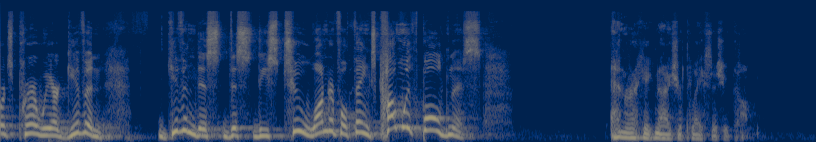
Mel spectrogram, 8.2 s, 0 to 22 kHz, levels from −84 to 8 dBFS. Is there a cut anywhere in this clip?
no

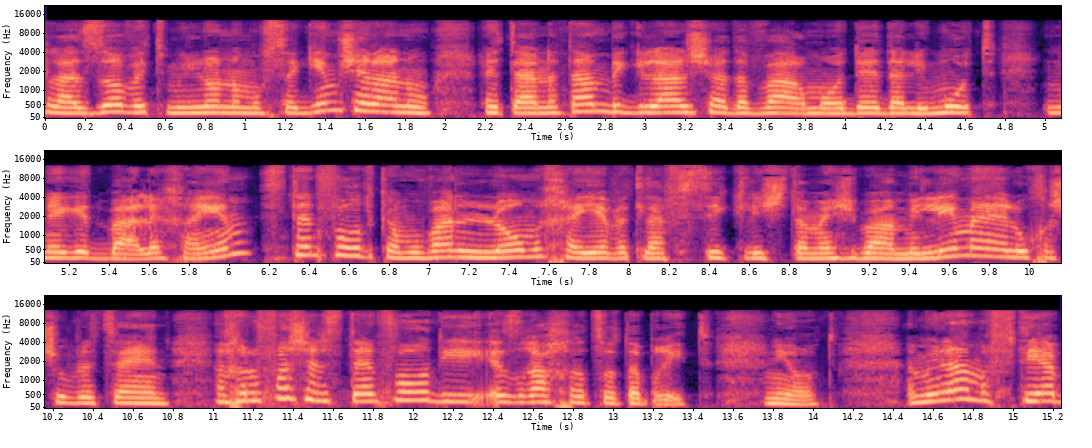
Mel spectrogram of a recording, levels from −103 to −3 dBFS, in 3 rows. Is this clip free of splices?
no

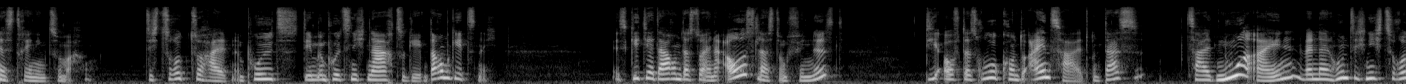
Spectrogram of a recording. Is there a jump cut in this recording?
no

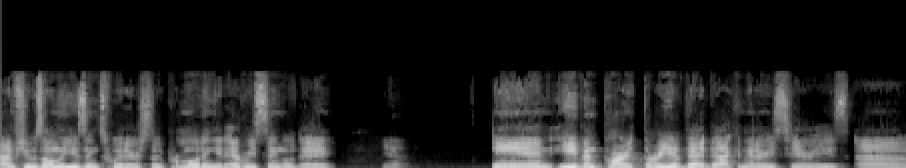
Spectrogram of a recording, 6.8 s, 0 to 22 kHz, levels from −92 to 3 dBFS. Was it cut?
no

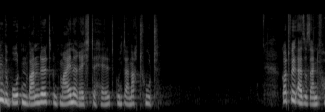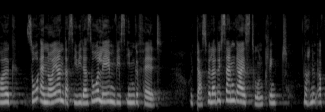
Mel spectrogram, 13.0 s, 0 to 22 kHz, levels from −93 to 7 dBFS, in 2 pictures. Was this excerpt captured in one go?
yes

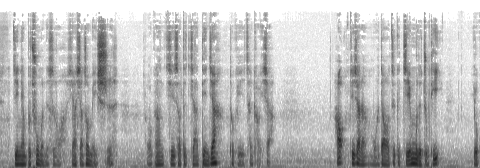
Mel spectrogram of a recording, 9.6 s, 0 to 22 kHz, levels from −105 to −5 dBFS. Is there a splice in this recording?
no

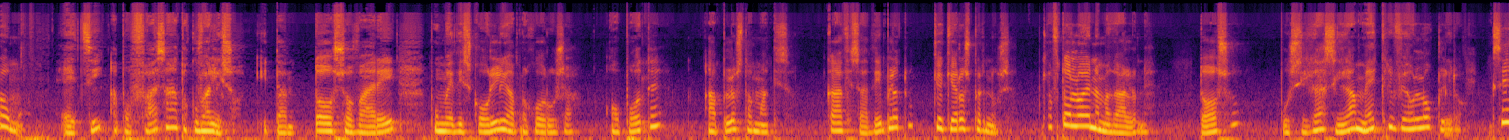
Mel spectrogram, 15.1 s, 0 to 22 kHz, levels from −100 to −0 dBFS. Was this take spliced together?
no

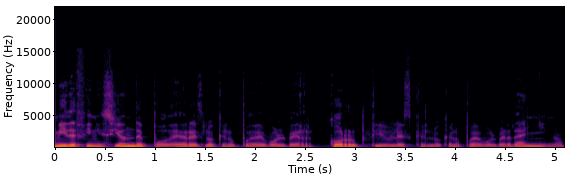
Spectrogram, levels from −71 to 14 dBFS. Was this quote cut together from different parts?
no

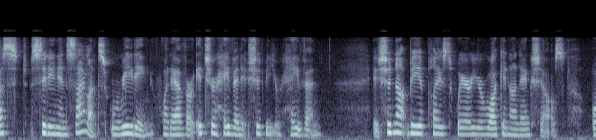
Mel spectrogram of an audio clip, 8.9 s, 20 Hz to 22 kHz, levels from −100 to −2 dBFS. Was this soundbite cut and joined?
no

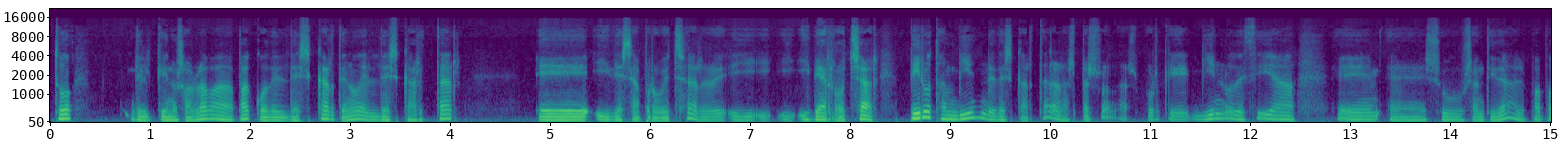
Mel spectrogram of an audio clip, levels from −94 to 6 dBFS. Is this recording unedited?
no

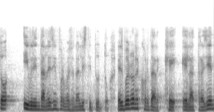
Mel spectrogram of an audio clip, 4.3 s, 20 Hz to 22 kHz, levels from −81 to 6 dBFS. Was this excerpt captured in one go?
no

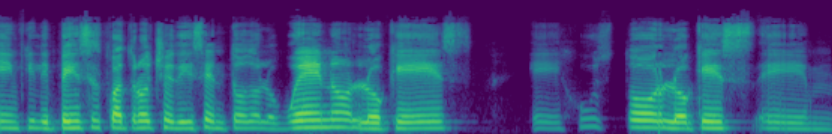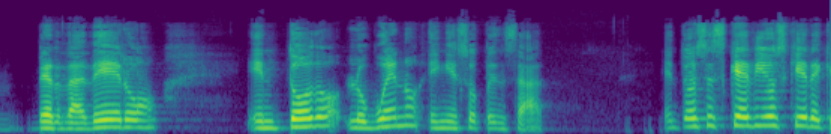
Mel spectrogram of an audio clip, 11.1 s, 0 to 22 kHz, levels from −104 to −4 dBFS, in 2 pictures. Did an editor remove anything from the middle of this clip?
no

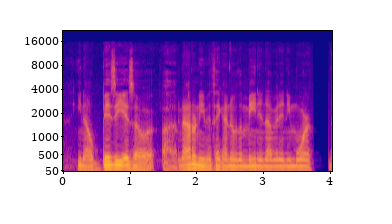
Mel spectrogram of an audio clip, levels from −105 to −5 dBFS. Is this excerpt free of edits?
no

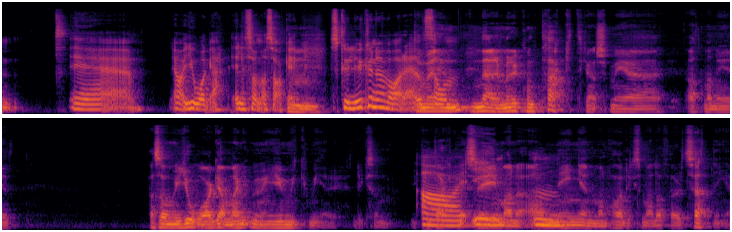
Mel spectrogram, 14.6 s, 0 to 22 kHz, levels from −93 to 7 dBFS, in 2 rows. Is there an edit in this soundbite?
no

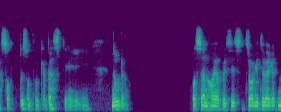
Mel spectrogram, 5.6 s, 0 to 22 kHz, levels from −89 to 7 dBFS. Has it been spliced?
yes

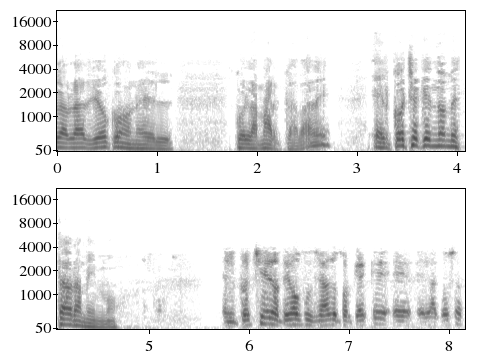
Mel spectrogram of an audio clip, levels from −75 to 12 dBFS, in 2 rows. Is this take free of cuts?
yes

